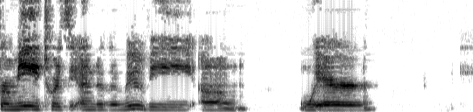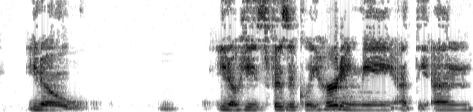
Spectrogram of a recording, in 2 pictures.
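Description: Speaking at a fairly slow pace with an American accent, a woman sounds somewhat breathy, at medium pitch with ordinary pitch variation. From Texas. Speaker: filmmaker. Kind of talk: interview. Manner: hesitant, many fillers.

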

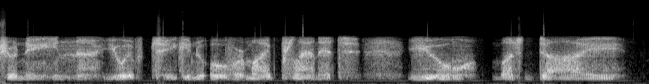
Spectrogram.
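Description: A man speaks at a very slow pace in a put-on character voice with extremely high pitch. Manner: menacing, villainous.

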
